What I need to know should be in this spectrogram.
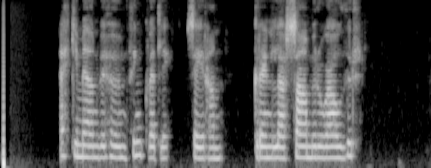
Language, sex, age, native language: Icelandic, female, 20-29, Icelandic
